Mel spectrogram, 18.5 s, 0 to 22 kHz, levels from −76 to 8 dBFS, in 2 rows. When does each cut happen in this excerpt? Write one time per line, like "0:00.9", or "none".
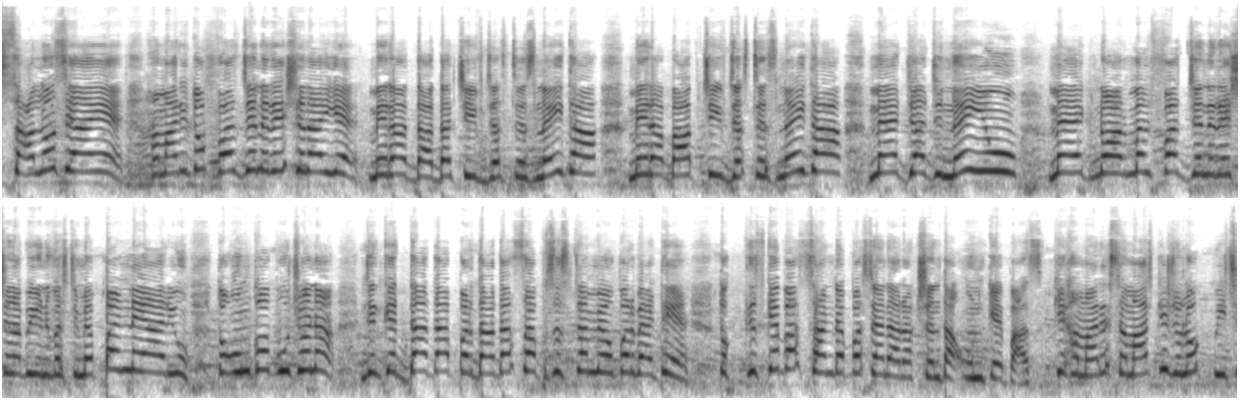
0:02.7
0:17.0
